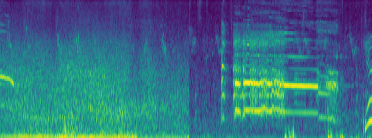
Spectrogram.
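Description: A rooster crows loudly and close by in a backyard poultry run, one long harsh cock-a-doodle-doo after a stretch of low steady hum and clucking.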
